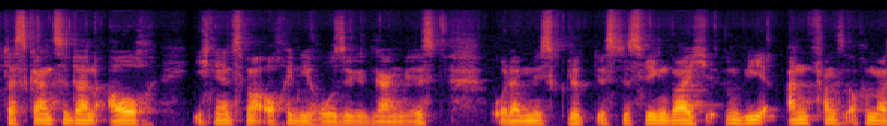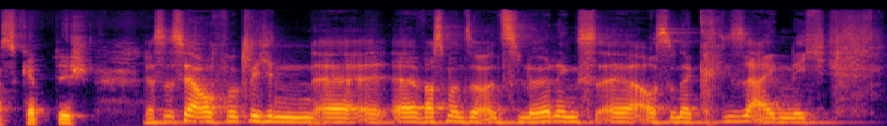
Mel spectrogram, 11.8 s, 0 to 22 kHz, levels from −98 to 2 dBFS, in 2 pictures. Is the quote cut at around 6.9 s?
yes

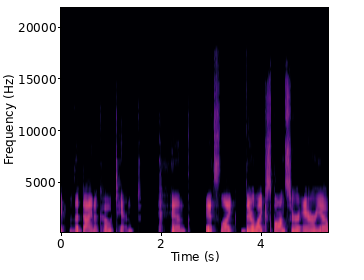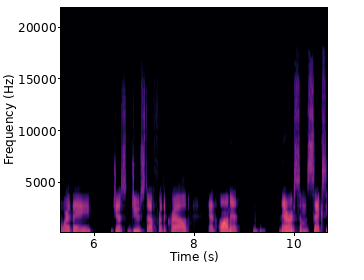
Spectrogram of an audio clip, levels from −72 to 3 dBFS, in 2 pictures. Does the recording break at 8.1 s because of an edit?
no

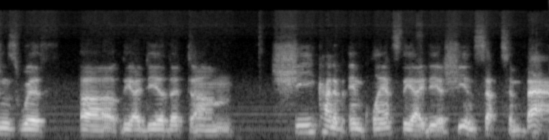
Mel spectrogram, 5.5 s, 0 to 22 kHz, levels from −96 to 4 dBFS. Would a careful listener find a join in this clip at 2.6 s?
no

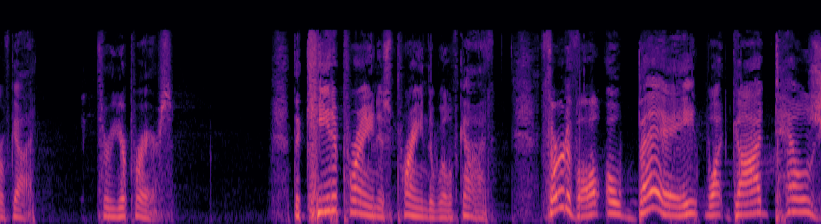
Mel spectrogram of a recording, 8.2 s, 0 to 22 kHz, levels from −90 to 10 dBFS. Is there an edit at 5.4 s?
no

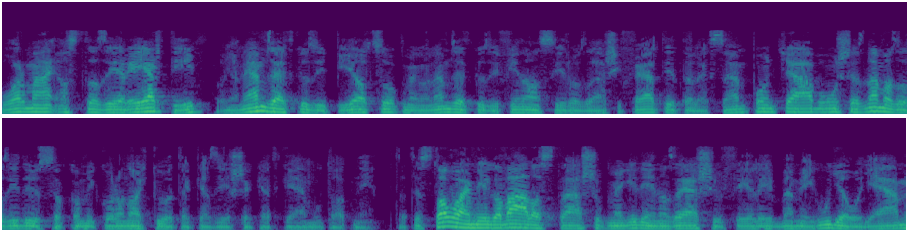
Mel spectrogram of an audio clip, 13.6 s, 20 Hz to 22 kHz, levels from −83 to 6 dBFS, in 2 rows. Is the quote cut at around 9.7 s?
yes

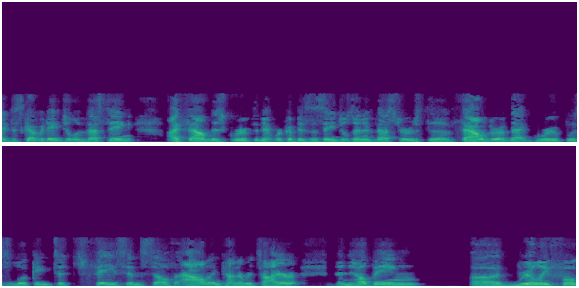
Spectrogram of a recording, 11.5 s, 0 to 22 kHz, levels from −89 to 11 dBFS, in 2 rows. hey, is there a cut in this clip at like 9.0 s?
yes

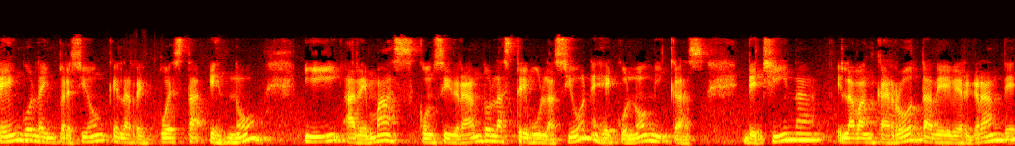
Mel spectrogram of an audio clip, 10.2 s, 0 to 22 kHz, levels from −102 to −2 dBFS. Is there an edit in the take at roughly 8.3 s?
no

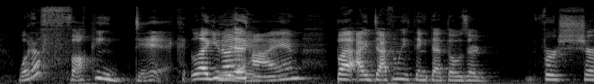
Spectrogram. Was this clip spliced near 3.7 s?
no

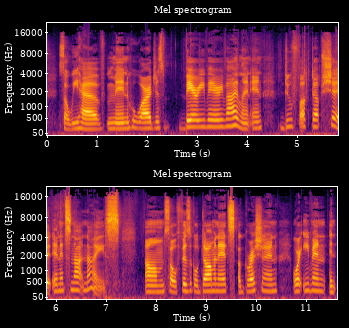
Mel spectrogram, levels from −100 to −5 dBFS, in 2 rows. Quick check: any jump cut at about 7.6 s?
no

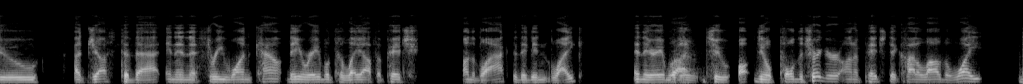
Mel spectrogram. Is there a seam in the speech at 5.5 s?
no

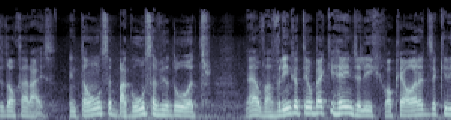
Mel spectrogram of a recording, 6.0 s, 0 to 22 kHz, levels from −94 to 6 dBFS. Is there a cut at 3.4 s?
no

